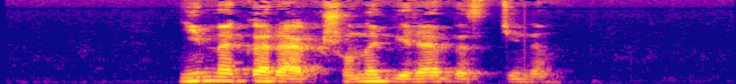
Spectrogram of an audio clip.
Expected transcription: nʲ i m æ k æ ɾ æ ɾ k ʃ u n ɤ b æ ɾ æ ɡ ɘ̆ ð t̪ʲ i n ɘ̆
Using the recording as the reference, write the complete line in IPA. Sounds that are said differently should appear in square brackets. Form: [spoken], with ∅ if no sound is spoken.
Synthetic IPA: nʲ i m æ k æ ɾ æ [∅] k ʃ u n ɤ b [i] ɾ æ [b] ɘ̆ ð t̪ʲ i n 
